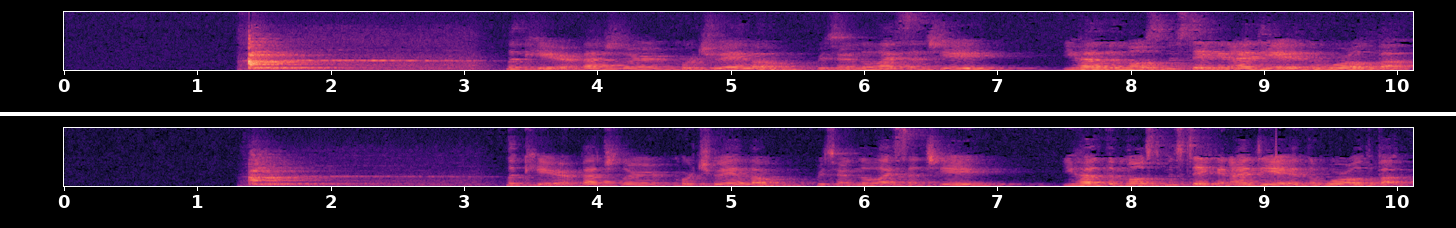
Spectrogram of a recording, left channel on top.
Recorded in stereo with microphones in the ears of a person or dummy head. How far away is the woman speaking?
About 1.1 m.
